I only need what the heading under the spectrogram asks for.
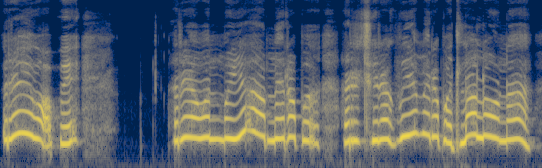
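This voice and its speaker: A man voicing a cheeky little cartoon boy who pleads and squeals in a high voice. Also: a little slow, dull audio. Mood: pleading.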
